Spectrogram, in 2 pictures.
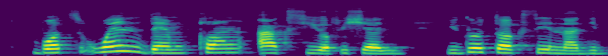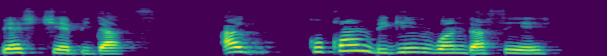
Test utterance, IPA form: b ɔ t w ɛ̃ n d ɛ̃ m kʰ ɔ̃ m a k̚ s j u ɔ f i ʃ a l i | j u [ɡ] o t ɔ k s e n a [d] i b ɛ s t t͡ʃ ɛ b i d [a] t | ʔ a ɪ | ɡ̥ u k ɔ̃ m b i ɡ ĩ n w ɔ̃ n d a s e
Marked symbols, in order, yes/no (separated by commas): yes, yes, yes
